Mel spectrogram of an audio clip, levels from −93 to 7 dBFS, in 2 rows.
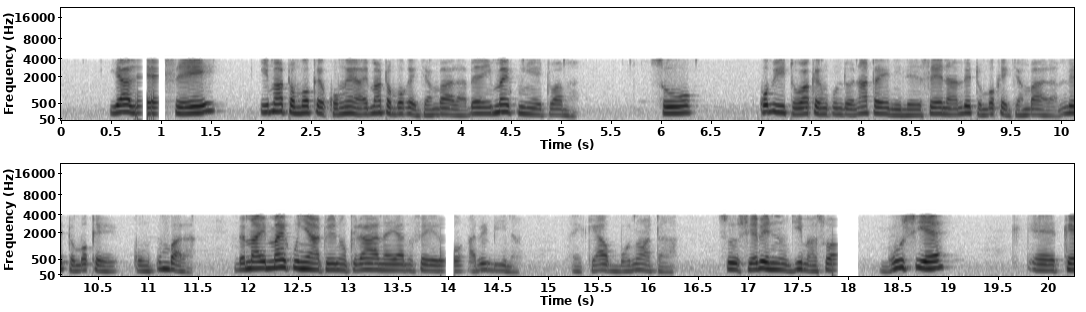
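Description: Packet loss with pitch repetition hits this telephone speech recording at 0.72–1.04 s, 13.92–14.06 s and 17.84–18.09 s, where lost audio is bridged by repeating the last pitch period, giving brief buzzy, held tones that fade out, all heard through the 4 kHz band limit of G.711 telephone coding.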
